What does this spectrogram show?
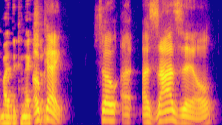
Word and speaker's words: Azazel: Okay, so Azazel is the name, or some might pronounce it Azazel, but it is found in Leviticus 16.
